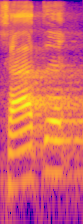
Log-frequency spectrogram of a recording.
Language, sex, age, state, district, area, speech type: Odia, male, 60+, Odisha, Kendrapara, urban, read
